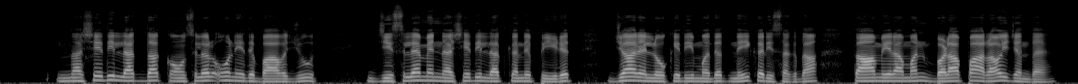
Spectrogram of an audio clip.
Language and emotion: Dogri, sad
